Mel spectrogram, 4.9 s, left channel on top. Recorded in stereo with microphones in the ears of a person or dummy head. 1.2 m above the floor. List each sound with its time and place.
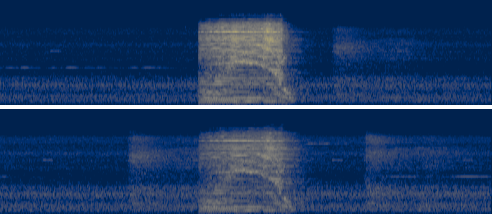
2.0 s a zipper: 65° left (ahead or behind), 0.7 m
